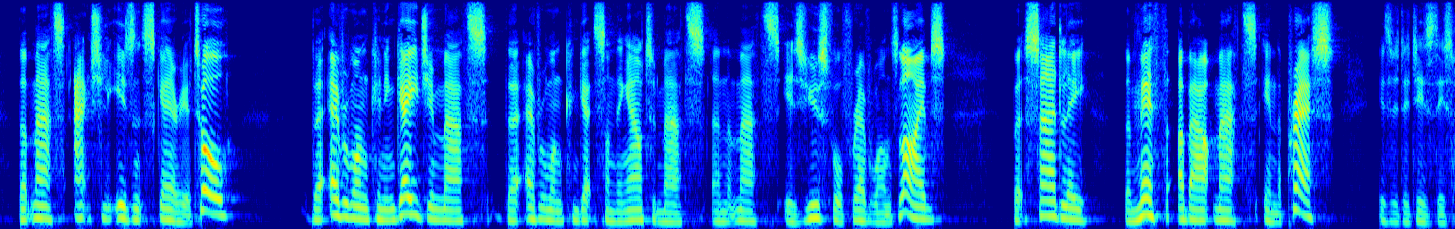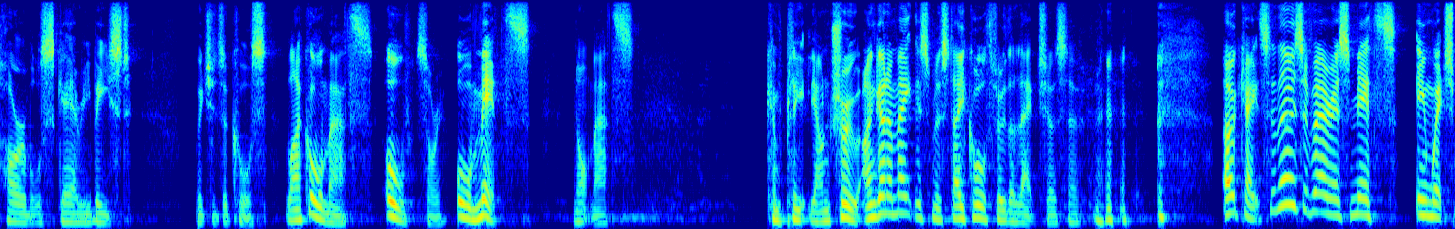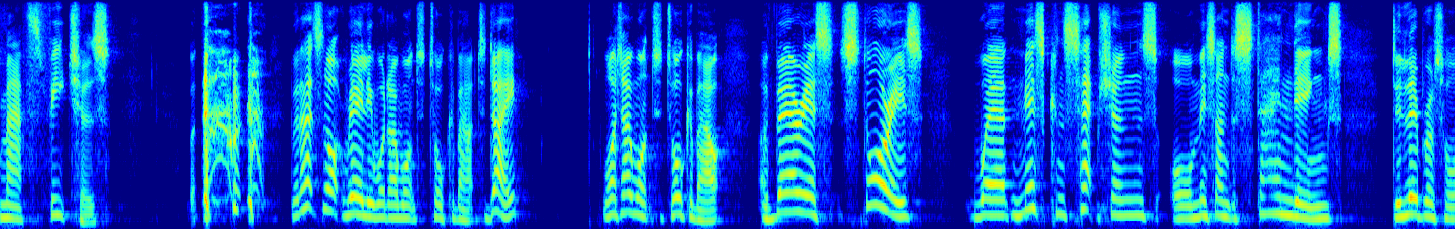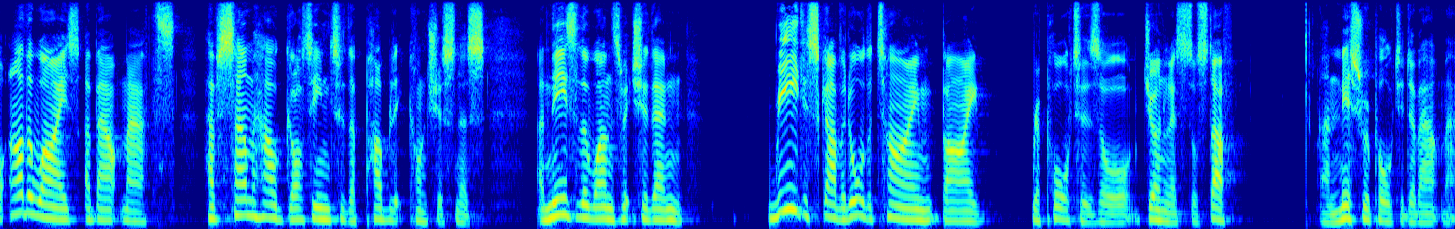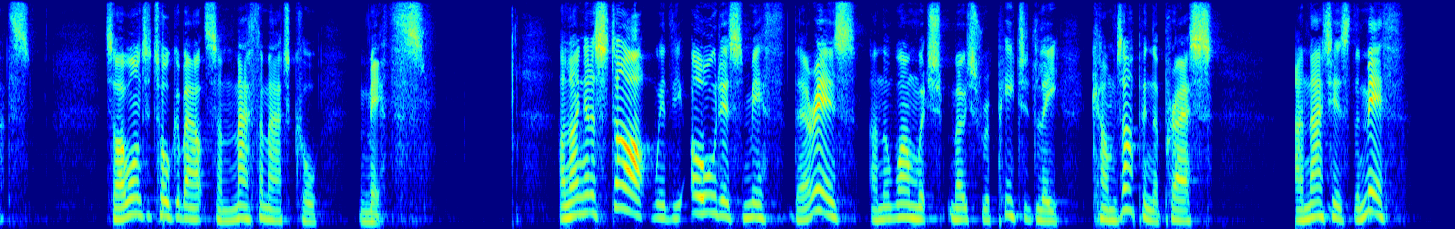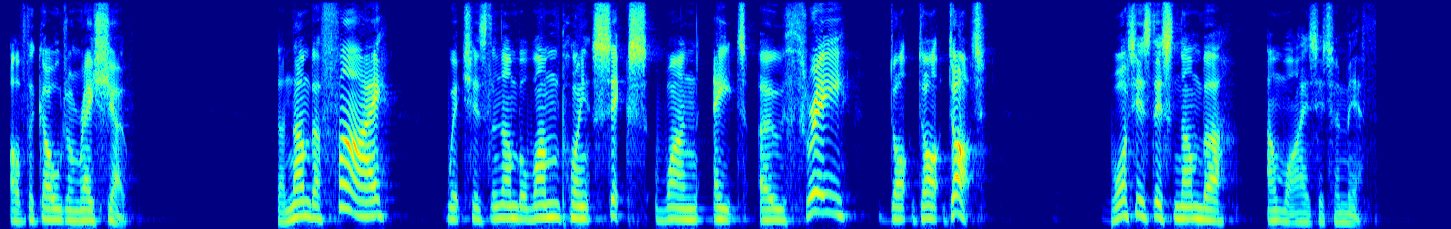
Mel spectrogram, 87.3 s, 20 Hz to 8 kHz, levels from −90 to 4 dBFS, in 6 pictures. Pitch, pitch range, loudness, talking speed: 155 Hz, 140-185 Hz, -29 LUFS, 140 wpm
